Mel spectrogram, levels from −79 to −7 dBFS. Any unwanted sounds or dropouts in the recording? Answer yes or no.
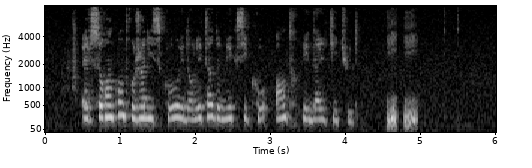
yes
